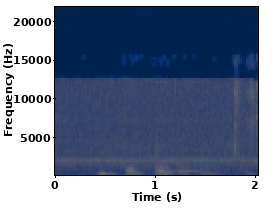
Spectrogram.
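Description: A woman humming softly with her lips closed: a quick upward slide into a held note, a short break, then a second held note of about the same pitch.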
